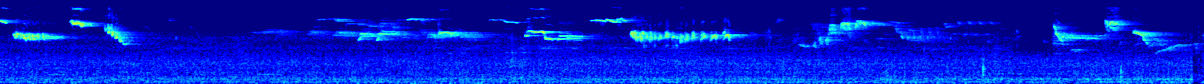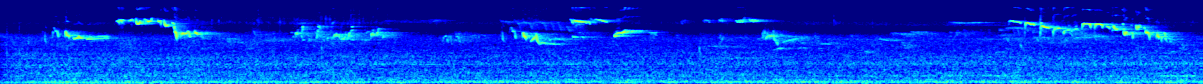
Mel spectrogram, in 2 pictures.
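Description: Small birds chirping: repeated short, high-pitched chirps, many sliding quickly downward, coming in bursts, over a faint steady background hum in the second half.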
